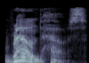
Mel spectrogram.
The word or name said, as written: roundhouse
